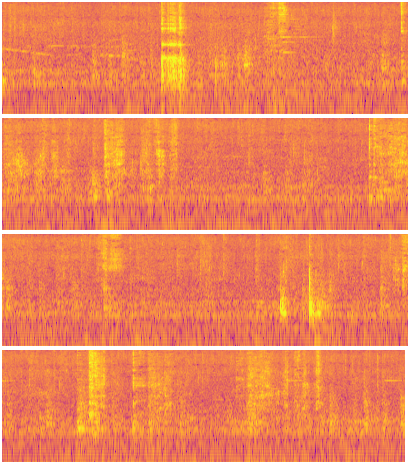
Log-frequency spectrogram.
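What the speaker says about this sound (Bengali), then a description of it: "এবার হালকা ভেজে রাখা চিংড়ি মাছগুলো দিয়ে দিচ্ছি।" Lightly fried prawns go into a cooked-down masala in a pan and are stirred, giving a soft, continuous frying hiss punctuated by sharp spoon scrapes and clanks against the pan at irregular intervals.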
